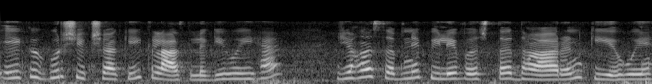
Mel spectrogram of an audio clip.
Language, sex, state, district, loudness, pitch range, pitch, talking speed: Hindi, female, Punjab, Pathankot, -18 LUFS, 240-300 Hz, 260 Hz, 145 wpm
